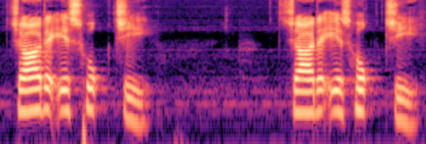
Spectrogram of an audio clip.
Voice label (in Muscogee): "catv eshokce", Muscogee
